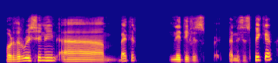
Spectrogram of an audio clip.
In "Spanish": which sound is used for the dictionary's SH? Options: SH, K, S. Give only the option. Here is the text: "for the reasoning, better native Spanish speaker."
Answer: S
